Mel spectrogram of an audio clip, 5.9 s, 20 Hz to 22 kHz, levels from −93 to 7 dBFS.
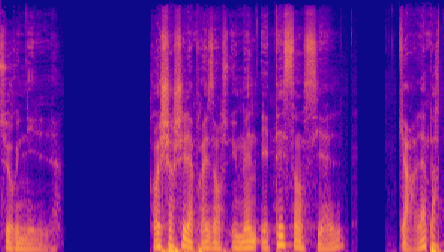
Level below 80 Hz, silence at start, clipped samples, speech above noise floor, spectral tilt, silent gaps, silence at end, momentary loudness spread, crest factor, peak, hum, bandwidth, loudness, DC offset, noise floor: -26 dBFS; 0 s; under 0.1%; over 72 dB; -4.5 dB/octave; none; 0.05 s; 13 LU; 18 dB; -2 dBFS; none; over 20 kHz; -18 LUFS; under 0.1%; under -90 dBFS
